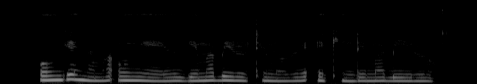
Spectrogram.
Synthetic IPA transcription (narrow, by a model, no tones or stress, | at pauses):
oŋɡeŋamaʔoŋejɔɡɪmabiɾotʰɪmɔɾɛʔekʰindemabiɾo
